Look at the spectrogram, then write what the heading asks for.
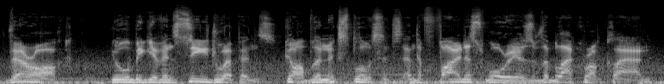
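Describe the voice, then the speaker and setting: Deep, commanding orc war chief. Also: male voice, measured pace, noisy background. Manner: imperious, giving orders. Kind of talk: video game cutscene acting. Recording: music under the voice.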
